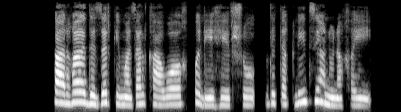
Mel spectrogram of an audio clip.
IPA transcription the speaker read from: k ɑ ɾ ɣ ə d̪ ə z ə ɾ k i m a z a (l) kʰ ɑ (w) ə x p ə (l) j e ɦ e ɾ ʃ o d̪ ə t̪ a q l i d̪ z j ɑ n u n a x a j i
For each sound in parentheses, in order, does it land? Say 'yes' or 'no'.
yes, yes, yes

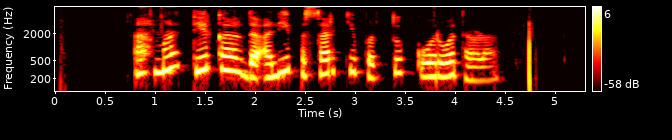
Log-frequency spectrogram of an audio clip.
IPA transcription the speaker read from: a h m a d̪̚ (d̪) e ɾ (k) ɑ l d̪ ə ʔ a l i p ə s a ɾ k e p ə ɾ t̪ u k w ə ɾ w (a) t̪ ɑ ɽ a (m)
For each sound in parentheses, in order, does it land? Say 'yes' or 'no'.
no, yes, no, no

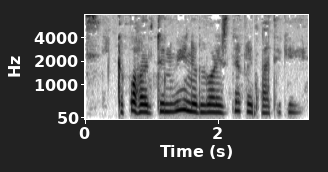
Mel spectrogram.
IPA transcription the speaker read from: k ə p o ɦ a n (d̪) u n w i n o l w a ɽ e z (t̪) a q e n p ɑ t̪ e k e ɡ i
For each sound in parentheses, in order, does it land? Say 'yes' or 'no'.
no, no

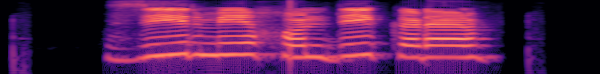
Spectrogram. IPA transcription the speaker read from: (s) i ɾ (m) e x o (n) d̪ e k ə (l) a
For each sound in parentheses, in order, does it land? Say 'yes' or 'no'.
no, yes, yes, no

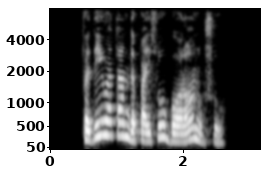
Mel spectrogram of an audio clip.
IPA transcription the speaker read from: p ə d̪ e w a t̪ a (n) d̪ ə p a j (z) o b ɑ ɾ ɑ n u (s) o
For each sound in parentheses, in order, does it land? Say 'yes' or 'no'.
yes, no, no

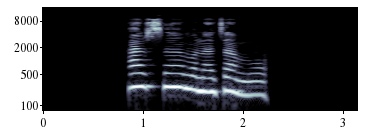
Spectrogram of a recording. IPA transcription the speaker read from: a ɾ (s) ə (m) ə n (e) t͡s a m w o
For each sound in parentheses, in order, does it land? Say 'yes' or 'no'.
yes, yes, no

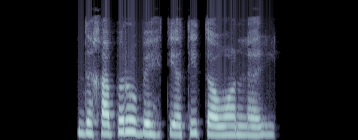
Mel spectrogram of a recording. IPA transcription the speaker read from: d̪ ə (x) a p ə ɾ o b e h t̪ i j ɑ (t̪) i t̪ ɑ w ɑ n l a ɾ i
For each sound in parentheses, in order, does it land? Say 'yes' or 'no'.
yes, yes

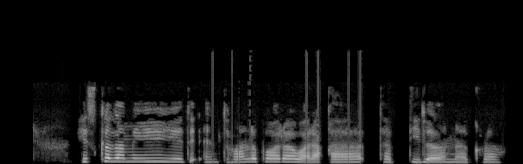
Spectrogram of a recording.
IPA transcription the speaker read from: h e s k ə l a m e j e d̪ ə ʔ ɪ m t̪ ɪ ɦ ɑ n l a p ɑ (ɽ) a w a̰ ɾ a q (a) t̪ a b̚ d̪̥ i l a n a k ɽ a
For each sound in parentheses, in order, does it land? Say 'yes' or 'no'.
no, yes

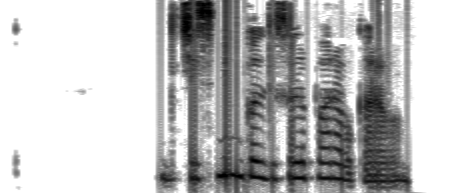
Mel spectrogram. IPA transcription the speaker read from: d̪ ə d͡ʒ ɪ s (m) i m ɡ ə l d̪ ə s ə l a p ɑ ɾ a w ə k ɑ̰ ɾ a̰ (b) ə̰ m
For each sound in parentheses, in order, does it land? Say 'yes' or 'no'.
yes, no

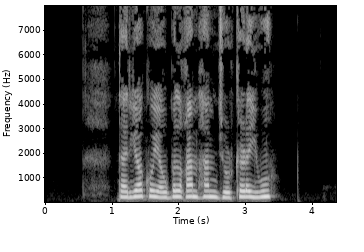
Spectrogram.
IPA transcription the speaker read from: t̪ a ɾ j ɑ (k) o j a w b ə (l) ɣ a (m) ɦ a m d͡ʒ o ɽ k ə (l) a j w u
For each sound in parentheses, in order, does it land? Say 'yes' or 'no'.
yes, yes, yes, no

